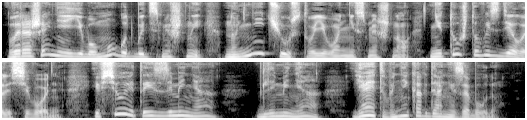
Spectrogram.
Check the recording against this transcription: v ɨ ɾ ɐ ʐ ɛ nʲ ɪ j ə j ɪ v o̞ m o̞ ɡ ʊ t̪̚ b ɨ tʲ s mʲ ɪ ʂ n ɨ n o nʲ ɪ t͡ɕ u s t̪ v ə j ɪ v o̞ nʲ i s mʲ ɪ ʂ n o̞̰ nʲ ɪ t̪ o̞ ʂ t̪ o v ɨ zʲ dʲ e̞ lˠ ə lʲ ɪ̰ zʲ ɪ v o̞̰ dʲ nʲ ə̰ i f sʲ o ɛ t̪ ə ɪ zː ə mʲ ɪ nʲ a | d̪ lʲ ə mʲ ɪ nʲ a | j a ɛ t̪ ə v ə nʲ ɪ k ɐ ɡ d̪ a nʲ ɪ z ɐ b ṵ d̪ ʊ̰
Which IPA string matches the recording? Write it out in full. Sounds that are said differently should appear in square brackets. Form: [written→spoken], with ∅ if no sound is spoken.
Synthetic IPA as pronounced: v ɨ ɾ ɐ ʐ ɛ nʲ ɪ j ə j ɪ v o̞ m o̞ ɡ ʊ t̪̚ b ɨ tʲ s mʲ ɪ ʂ n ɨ n o nʲ ɪ t͡ɕ u s t̪ v ə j ɪ v o̞ nʲ [i→ɪ] s mʲ ɪ ʂ n o̞̰ nʲ ɪ t̪ o̞ ʂ t̪ o v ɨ zʲ dʲ e̞ lˠ ə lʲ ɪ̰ [zʲ→sʲ] ɪ v o̞̰ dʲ nʲ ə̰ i f sʲ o ɛ t̪ ə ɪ zː ə mʲ ɪ nʲ a | d̪ lʲ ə mʲ ɪ nʲ a | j a ɛ t̪ ə v ə nʲ ɪ k ɐ ɡ d̪ a nʲ ɪ z ɐ b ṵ d̪ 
